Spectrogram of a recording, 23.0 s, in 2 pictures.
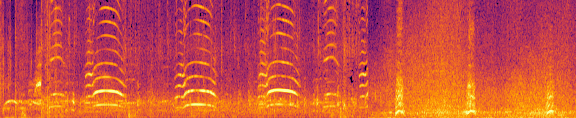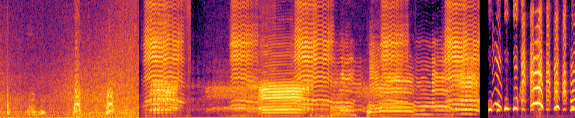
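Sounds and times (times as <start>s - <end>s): surf: 0.0s - 19.7s
dog barking: 7.8s - 8.2s, 9.2s - 9.6s, 10.8s - 11.2s, 12.0s - 13.9s
peacock calling: 10.2s - 21.1s.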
